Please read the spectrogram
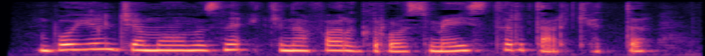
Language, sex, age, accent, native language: Uzbek, female, under 19, Toshkent shahri, Uzbek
